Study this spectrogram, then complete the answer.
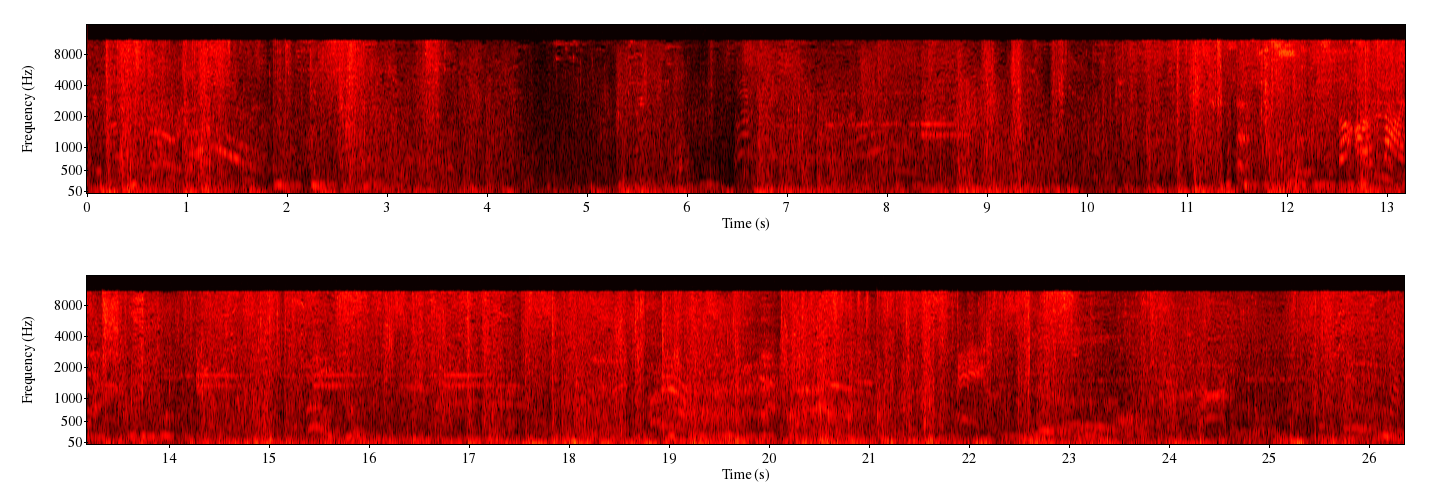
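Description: Weapons fire and explosions burst in a video game.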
